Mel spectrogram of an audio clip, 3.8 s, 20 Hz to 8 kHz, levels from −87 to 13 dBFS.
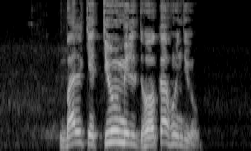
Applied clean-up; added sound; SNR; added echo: none; none; none; none.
